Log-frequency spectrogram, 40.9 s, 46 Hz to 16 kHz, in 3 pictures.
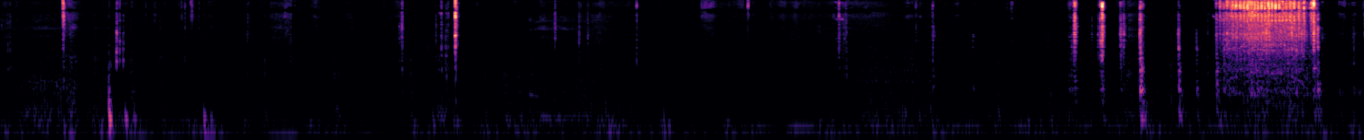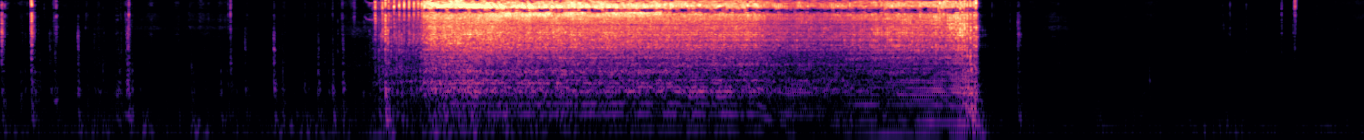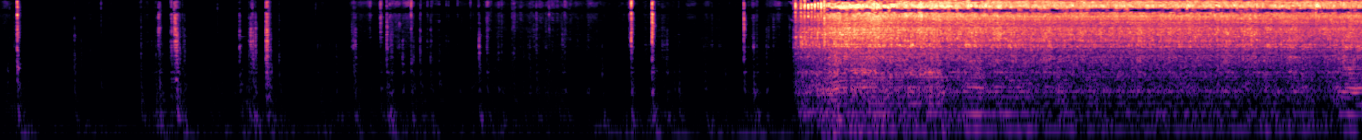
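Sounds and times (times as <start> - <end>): handheld power tool running: 12.2 - 13.2, 17.4 - 23.5, 35.2 - 40.9.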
